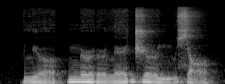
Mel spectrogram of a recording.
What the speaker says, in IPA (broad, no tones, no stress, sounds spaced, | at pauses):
lʲ ʌ | n ə˞ ɾ ə˞ l ɛ d͡ʒ ə˞ ɲ ʊ ɕ ɑ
